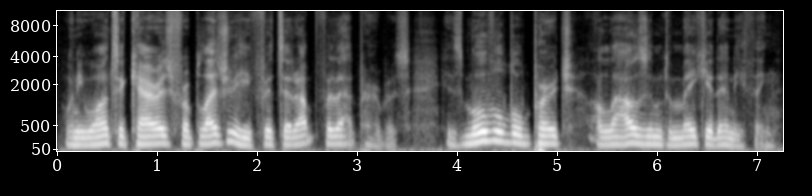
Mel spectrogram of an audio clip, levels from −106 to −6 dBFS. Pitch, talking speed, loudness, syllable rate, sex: 135 Hz, 190 wpm, -19 LUFS, 5.3 syllables/s, male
